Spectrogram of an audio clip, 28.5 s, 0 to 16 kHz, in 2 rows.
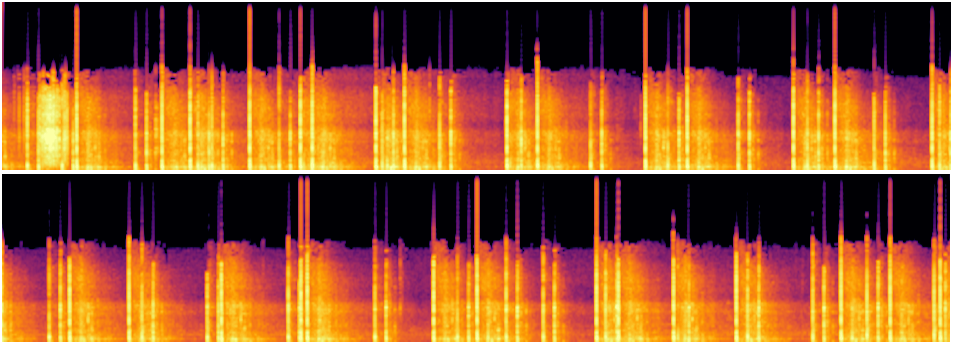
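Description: Golden Beach GWM 6122 firework cake (110 shots, 30 mm calibre) firing shot after shot: about one burst every second or so, each a sharp bang followed by a rattle of smaller cracks that fades away.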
